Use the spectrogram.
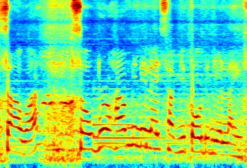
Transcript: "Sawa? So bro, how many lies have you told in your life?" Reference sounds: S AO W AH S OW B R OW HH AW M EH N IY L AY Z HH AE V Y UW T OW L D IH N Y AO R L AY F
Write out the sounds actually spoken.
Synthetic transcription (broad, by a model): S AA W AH S OW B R HH AW M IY N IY L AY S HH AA B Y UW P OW W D IH N Y AO R L AY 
